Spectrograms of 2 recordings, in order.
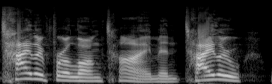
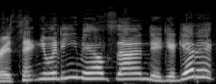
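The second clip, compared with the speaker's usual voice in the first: put-on higher fussy old mother; mom voice; 7 semitones higher than usual. Elderly mother asking about email again, higher voiced. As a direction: nag gently, up in the voice.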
